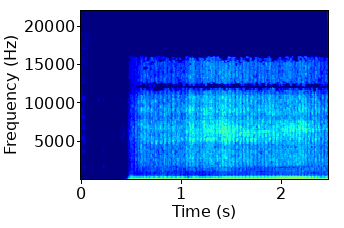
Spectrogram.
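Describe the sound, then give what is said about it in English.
After a moment of silence, a diesel truck engine abruptly roars to life and keeps running with a loud, steady low rumble and rattling throb. “And he's firing up the engines. Yeah. The BunkTech bunker alarm 3000 is also diesel powered.”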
